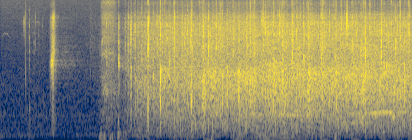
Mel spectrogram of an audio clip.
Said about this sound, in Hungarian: Köszönjük szépen, köszönjük a tapsot, ami ezeknek a csodálatos szerzőknek és az új könyveinknek szól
